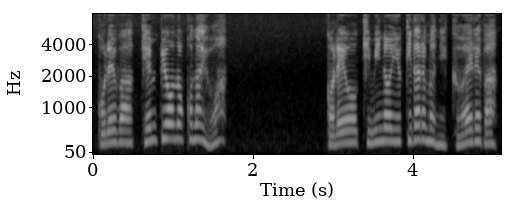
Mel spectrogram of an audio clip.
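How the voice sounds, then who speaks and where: A woman's voice: high-pitched, animated, a little slow, darkish tone, dry recording. A woman playing a poised, kindly young noblewoman knight in anime-style game dialogue, composed and assured. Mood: calm kindness.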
